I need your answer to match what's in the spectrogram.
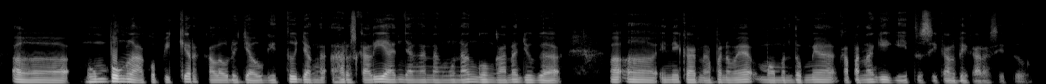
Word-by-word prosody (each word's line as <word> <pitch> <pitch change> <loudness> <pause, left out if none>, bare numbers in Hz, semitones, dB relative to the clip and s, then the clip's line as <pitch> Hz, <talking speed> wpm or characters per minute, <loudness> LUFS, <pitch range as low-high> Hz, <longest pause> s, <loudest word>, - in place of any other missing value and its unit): eee, 105 -2 +2 0.2
mumpung 130 +2 +7
lah 105 -5 +4
aku 100 - -5
pikir 115 +3 -1
kalau 100 -1 -1
udah 100 - -2
jauh 95 -2 0
gitu 100 +5 +1
jangan 105 -2 0
harus 110 0 -2
sekalian 110 +1 +3
jangan 105 -1 -3
nanggung-nanggung 105 +2 -1
karena 105 +2 -1
juga 100 -3 +1 0.5
heeh 110 -2 +2
ini 110 +1 -1
kan 105 -1 +1
apa 95 - -8
namanya, 105 +3 +1
momentumnya 105 +1 -2
kapan 105 - -3
lagi, 110 -2 0
gitu 90 -1 -7
sih 85 - -6
Kak, 85 -1 -2
lebih 85 - -3
ke - - -5
arah 80 - -10
situ. - - -17
105 Hz, 180 wpm, -27 LUFS, 100-110 Hz, 0.5 s, mumpung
